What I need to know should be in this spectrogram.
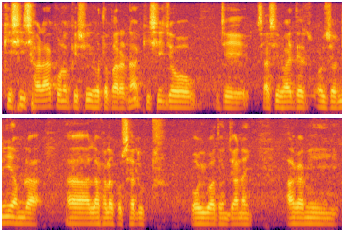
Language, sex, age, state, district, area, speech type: Bengali, male, 45-60, West Bengal, Purba Bardhaman, urban, spontaneous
